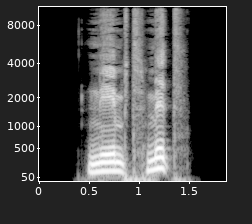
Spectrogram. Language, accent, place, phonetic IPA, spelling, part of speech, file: German, Germany, Berlin, [ˌneːmt ˈmɪt], nehmt mit, verb, De-nehmt mit.ogg
- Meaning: inflection of mitnehmen: 1. second-person plural present 2. plural imperative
